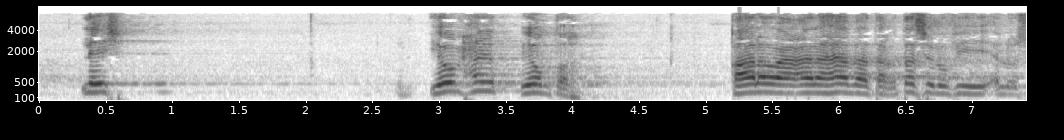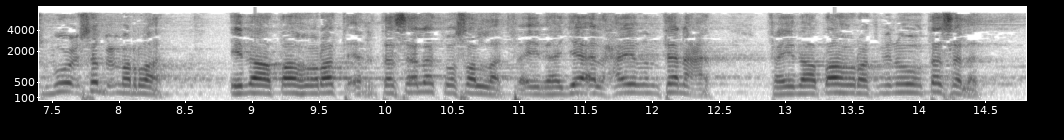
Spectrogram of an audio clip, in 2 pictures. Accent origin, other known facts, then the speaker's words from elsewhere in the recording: Yemen; عندنا في اليمن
